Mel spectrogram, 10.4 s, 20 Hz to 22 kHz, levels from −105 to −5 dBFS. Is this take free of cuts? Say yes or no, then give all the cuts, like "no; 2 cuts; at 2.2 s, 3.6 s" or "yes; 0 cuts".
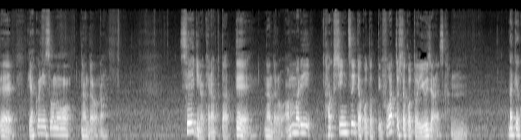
no; 1 cut; at 9.0 s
